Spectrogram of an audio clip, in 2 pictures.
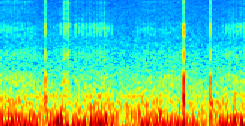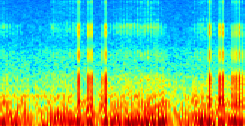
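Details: Close, steady purr from a domestic cat: a low buzzing rumble swelling with each breath, broken by several quick sharp clicks, some in pairs.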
